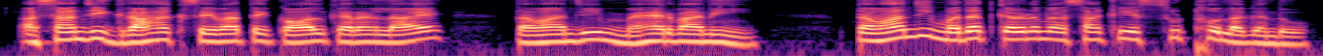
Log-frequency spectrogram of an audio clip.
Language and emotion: Sindhi, happy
